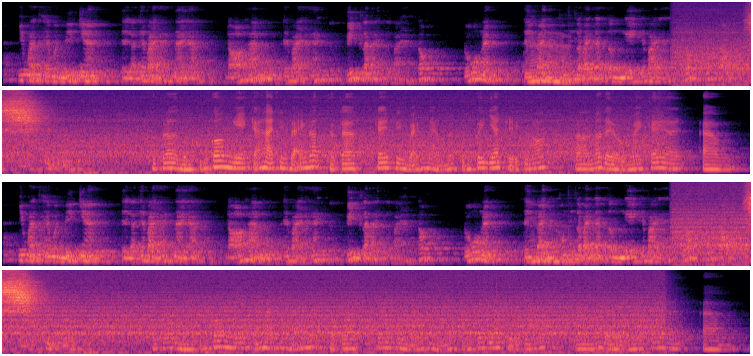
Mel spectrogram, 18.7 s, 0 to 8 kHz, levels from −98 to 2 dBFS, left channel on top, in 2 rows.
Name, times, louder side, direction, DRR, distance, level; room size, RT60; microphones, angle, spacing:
voice 1, 0.2-1.2 1.5-2.5 2.8-5.3 5.8-6.1 6.5-10.3, right 1 dB, ahead, -4 dB, 2.1 m, -33 dB
voice 2, 6.5-7.1 11.2-16.2 16.5-18.5, left 5 dB, 80° left, 12 dB, 0.4 m, -31 dB
sound 1, 8.3-17.7, right 4 dB, 55° right, 1.3 m, -30 dB
13.0 x 8.9 x 2.9 m, 1.3 s
head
